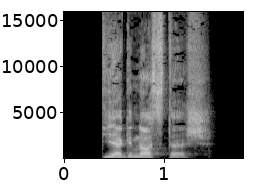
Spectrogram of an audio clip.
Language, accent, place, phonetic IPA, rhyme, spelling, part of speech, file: German, Germany, Berlin, [diaˈɡnɔstɪʃ], -ɔstɪʃ, diagnostisch, adjective, De-diagnostisch.ogg
- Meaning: diagnostic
